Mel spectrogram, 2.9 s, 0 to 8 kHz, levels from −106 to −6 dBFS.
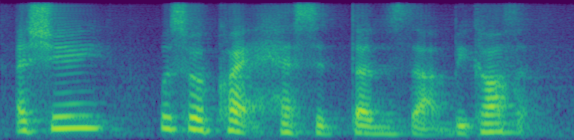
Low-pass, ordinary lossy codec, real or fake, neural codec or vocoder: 7.2 kHz; none; fake; codec, 16 kHz, 0.2 kbps, FocalCodec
